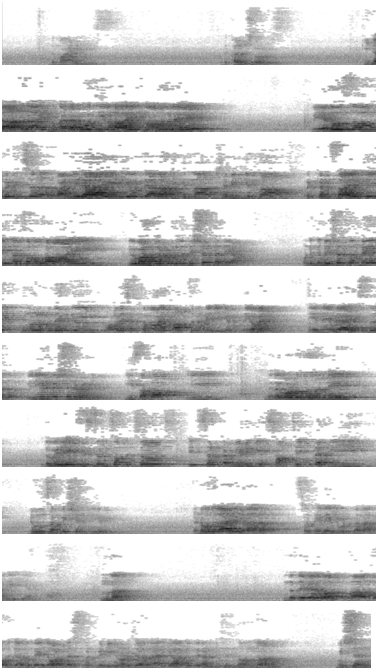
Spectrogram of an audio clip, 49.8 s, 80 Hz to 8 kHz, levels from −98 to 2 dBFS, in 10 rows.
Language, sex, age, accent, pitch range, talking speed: English, male, 30-49, Indian, 175-235 Hz, 65 wpm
